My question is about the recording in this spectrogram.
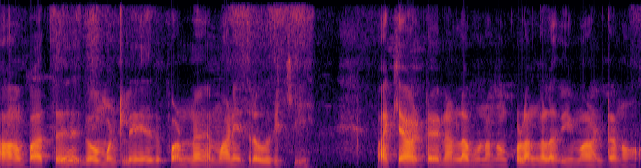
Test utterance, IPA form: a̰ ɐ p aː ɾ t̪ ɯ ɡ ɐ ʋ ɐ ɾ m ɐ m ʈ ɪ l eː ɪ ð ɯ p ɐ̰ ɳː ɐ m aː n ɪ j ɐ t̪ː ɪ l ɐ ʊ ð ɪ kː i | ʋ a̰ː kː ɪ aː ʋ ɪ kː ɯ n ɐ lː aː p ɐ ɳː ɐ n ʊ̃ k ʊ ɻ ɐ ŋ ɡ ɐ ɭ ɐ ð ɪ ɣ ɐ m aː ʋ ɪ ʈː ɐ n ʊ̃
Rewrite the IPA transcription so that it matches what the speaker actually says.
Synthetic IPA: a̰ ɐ p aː ɾ t̪ ɯ ɡ ɐ ʋ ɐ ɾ m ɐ ɳ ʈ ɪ l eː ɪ ð ɯ p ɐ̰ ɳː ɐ m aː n ɪ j ɐ t̪ː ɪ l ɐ ʊ ð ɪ kː i | ʋ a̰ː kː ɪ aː ʋ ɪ ʈː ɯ n ɐ lː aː p ɐ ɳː ɐ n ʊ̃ k ʊ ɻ ɐ ŋ ɡ ɐ ɭ ɐ ð ɪ ɣ ɐ m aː ʋ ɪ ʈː ɐ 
